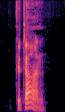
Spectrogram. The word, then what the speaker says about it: Catan: Catan. It has to be Catan.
